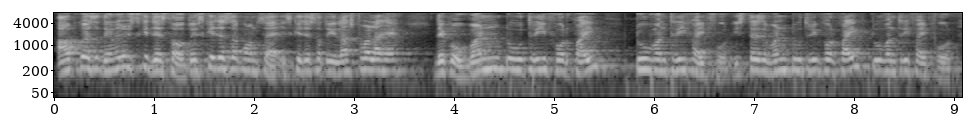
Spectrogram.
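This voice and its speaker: A man's voice: high-pitched, fast, warm tone. A man teaching reasoning for exams at a whiteboard. He works through each step and keeps checking that the viewer is following. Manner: step-by-step explaining, keeps checking with "theek hai". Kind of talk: whiteboard exam-prep lesson. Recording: echoey room with faint noise.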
